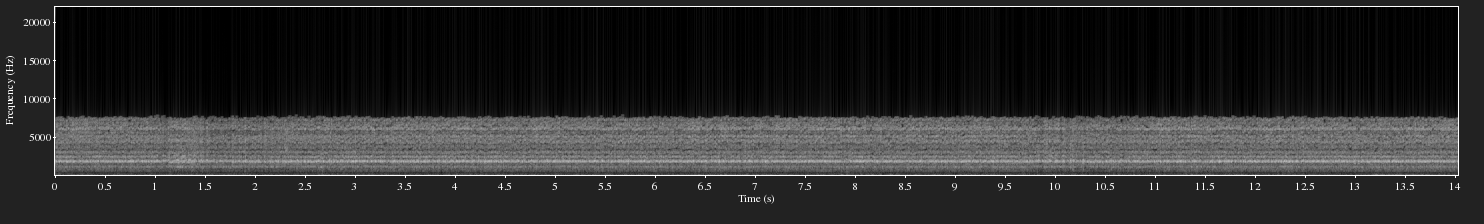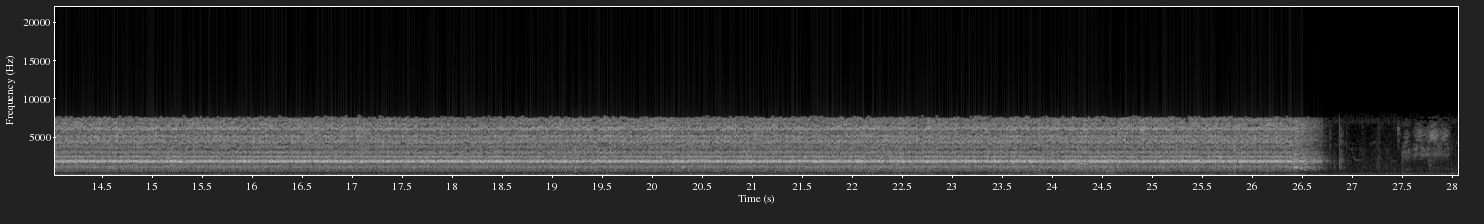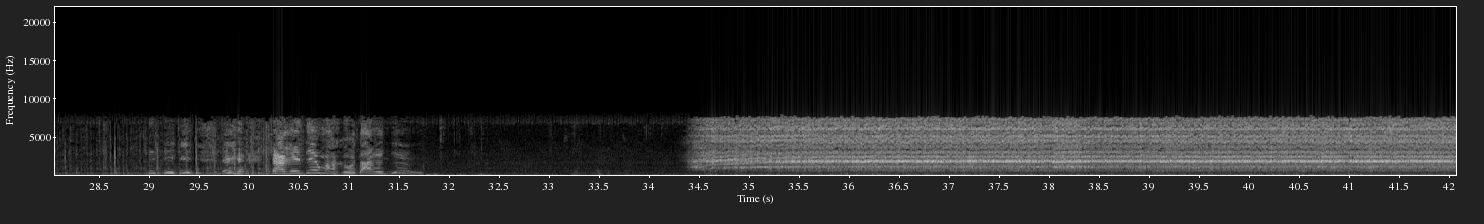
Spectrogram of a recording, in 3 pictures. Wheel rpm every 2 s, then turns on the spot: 160, 160, 160, 160, 160, 160, 160, 160, 160, 160, 160, 160, 160, 40, 0, 0, 0, 110, 160, 160, 160.
none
